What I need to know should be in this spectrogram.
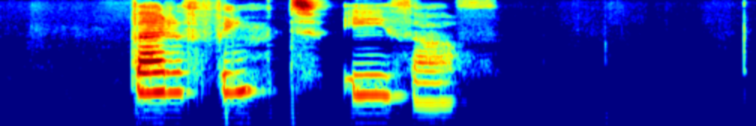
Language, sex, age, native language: Icelandic, female, 10, Icelandic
